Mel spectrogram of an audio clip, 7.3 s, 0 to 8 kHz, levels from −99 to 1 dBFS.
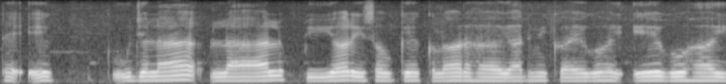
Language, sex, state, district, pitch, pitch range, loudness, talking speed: Bajjika, male, Bihar, Vaishali, 140 Hz, 135-145 Hz, -15 LUFS, 130 wpm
